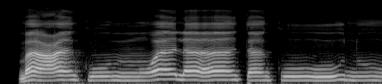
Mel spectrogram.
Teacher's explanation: wala dua harakat, takunu dua harakat, mad asli kedua-duanya · mim dan waw berada pada satu makhraj yang sama, pada makhraj bibir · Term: mim mati bertemu dengan waw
